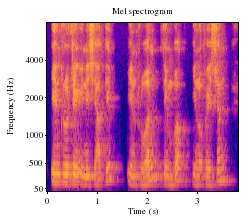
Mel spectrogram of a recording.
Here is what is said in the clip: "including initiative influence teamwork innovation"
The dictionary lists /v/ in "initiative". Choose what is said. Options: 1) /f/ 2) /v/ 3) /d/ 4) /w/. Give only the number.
1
